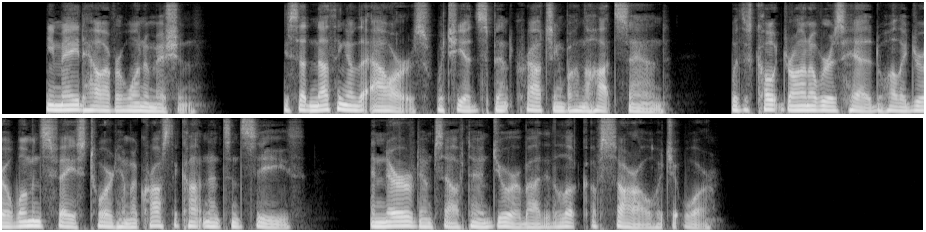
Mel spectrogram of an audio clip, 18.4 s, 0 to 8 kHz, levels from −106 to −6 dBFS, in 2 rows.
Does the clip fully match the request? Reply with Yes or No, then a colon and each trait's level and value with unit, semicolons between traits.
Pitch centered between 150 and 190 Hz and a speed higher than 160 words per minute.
No: low, 105 Hz; average, 170 wpm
